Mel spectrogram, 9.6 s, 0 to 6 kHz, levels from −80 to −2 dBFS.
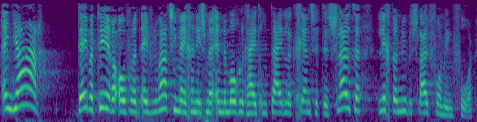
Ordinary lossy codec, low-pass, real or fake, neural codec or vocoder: none; 5.4 kHz; real; none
